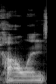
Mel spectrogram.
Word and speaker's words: Colin: My name is spelled Colin, C O L I N, no matter what you're saying about me.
